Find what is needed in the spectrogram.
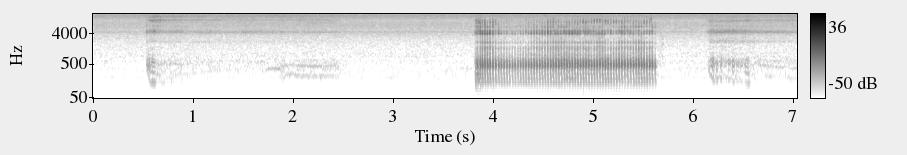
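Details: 13-week-old American Bulldog puppy snoring in sleep: a long, loud rattling snore with quieter breathing before and after.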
